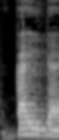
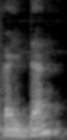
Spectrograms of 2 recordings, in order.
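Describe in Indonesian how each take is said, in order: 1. Kata itu berakhir dengan vokal, tanpa n. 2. Kata itu berakhir dengan bunyi n. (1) "Ini tanwin ini baca juga kaida ya" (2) "bukan kaidan"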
